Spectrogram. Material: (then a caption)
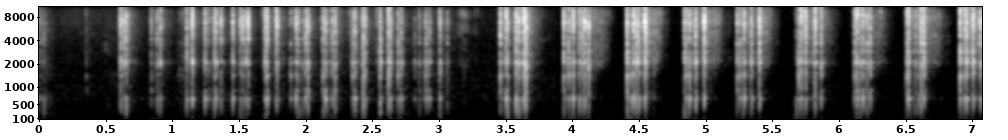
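Plastic. A hollow pink plastic spray bottle with a teal cap, its fill not visible, is held in the hand and tapped and scratched with fingernails. About 25 dry, bright clicks and scrapes are heard: quick, closely spaced taps first, then slower, longer scratching strokes with a papery high hiss. Each one cuts off almost instantly with no ring.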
